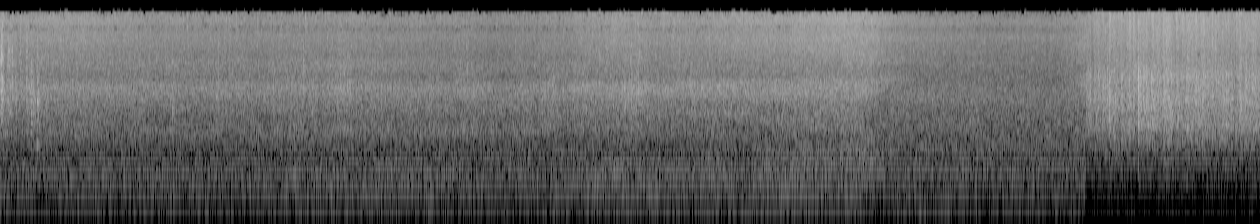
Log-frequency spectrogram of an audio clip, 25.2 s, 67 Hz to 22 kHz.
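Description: Hurricane wind and rain as a steady, even rushing hiss. About 22 seconds in it changes abruptly to a louder, higher hiss.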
